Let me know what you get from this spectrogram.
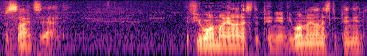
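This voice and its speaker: A man's voice: lowish voice, expressive, fairly quick. An actor playing a casual, teasing middle-aged father in a TV movie, heard through hissy old VHS tape audio. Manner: casual, teasing, talks in asides. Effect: old VHS tape audio with hiss. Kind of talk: TV movie acting.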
